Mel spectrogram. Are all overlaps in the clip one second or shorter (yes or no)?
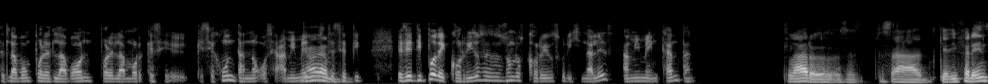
yes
